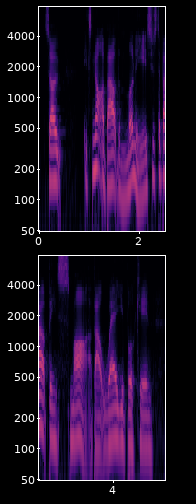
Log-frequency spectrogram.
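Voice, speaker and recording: A man with a Birmingham accent is heard on a very clean recording with a silent background. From England, Birmingham area. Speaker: business owner, podcast co-host. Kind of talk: casual chat. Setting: video podcast on camera.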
